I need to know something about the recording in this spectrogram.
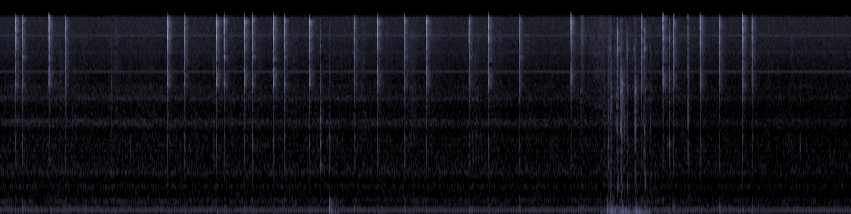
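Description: Faint, irregular clicking of computer input at a desk, several light clicks a second, over a low steady hum. A soft low rustle comes about nine seconds in.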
